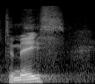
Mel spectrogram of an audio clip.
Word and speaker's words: timēs: The word is T-I-M-E-S. In Greek, it's pronounced timēs.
